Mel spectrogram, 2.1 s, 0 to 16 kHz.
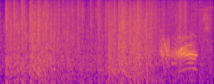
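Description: MG34 machine gun fire in the strategy game Company of Heroes 2, a dense rattle of rapid shots mixed with other battle effects, steady and moderately loud under the mix.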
